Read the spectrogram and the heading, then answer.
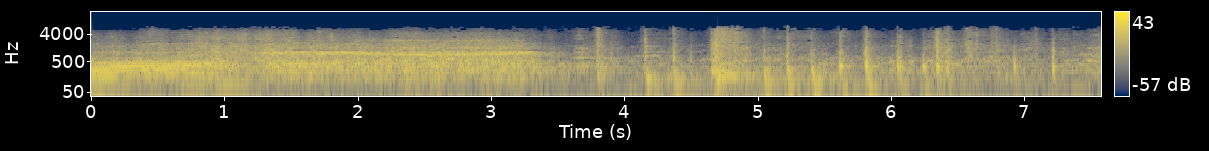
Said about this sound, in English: I thought I'd never get here. Hey, how come you drove your car over here? You only live next door.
